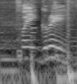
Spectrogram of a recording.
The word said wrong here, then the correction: foie gras: Hati angsa gras. Bacanya foie gras.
